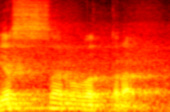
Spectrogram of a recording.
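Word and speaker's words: ಯಃ ಸರ್ವತ್ರ: ಯಸ್ಸರ್ವತ್ರ ಅಲ್ಲ ಯಹದಲ್ಲಿ ವಿಸರ್ಗ ಇರುತ್ತಲ್ಲ, ವಿಸರ್ಗ ಪಕ್ಕದಲ್ಲಿ ಸಕಾರ ಶಕಾರ ಬಂದಾಗ ಅರ್ಧ ಅಕ್ಷರಗಳ ಥರ ಉಚ್ಚಾರಣೆ ಮಾಡಿದ್ರೆ ಉಚ್ಚಾರಣೆ ಚೆನ್ನಾಗಿ ಬರುತ್ತೆ. ಎಸ್ ಥರ ಯಹ ಅನ್ನುವಾಗ ಎಸ್ ಸರ್ವತ್ರ. ಎಸ್ ಎಸ್ ಇಂಗ್ಲೀಷಲ್ಲಿ ಎಸ್ ಅಂತಾರಲ್ಲ ಆ ಥರ. ಎಸ್ ಸರ್ವತ್ರ ಆ ಥರ.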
